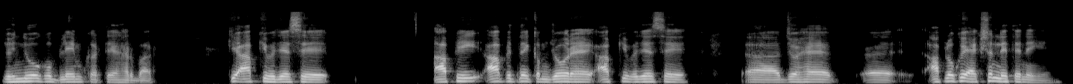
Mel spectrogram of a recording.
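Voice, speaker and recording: A man hosting a discussion, talking in a measured, hesitant way with fillers. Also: medium pitch, a little mellow, no room sound. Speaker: host.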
